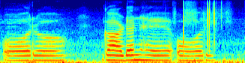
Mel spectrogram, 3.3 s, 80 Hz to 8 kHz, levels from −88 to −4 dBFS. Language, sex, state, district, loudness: Hindi, female, Uttar Pradesh, Budaun, -19 LUFS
